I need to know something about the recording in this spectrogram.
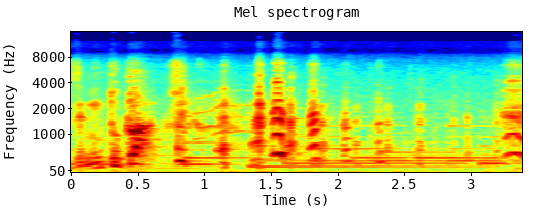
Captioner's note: both laugh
